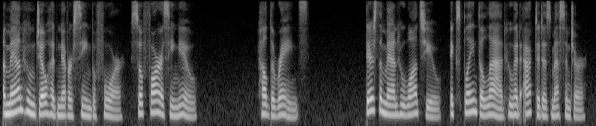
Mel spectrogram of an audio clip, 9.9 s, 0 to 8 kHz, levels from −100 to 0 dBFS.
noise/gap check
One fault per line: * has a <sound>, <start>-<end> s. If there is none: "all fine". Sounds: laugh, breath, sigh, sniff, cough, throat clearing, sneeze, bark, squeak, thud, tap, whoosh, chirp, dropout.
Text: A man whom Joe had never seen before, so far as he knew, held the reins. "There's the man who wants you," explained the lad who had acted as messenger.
all fine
